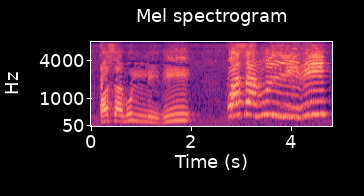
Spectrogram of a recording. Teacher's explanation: میم کو جب لام سے ملائیں گے، تنوین کے بعد لام ہے، ادغام بغیر غنہ ہوگا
